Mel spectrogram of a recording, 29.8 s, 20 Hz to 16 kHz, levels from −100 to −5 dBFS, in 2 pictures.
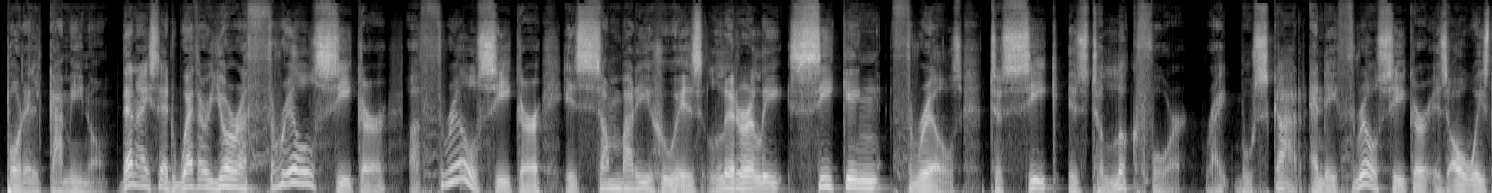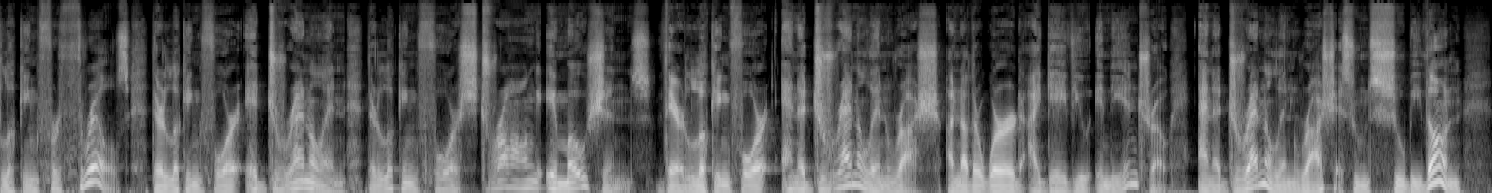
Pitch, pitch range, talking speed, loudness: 100 Hz, 85-125 Hz, 135 wpm, -28 LUFS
